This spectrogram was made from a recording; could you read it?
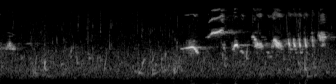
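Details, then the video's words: White-rumped shama master song for training songbirds. Quiet hiss at first, then a loud, fast run of varied whistles, slurred notes and rapid chirps, rising and falling in pitch. "Masteran murai AMPUH"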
